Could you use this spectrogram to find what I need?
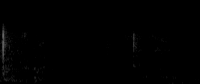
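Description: A clock ticking faintly, with two soft, sharp ticks over a quiet hiss.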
